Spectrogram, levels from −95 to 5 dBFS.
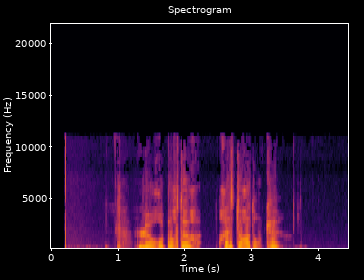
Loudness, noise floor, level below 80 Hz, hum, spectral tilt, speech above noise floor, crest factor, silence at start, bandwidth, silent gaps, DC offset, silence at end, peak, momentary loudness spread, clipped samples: -21 LUFS; -68 dBFS; -42 dBFS; none; -6 dB/octave; 48 dB; 20 dB; 0.8 s; 11.5 kHz; none; under 0.1%; 1 s; -2 dBFS; 16 LU; under 0.1%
